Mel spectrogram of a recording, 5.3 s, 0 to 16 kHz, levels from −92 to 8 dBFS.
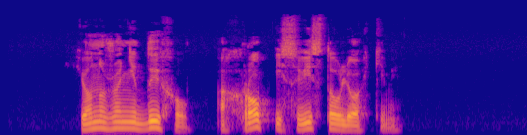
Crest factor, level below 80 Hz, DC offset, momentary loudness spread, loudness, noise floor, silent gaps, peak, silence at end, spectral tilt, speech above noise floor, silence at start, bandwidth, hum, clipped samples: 20 dB; -58 dBFS; under 0.1%; 17 LU; -21 LUFS; -76 dBFS; none; -2 dBFS; 1.35 s; -5.5 dB/octave; 55 dB; 0.8 s; 11 kHz; none; under 0.1%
